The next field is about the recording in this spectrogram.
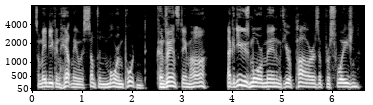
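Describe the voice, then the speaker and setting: A man voices a self-assured American street gang leader for a video game. He is smooth and folksy, with an easygoing confidence and a mid-range voice, recorded close and dry. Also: mid-range voice, normal speed, darkish tone, no echo, lightly acted. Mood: relaxed, businesslike.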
